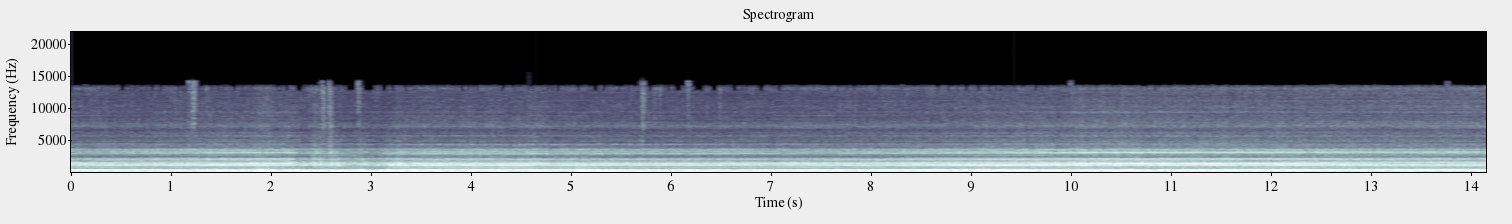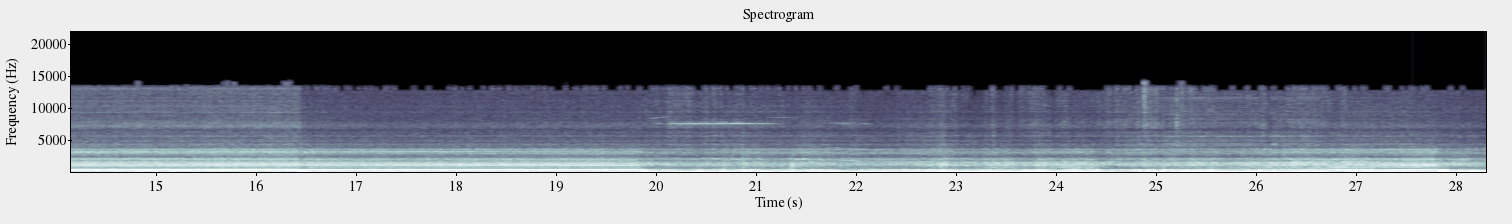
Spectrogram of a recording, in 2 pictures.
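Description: A race car engine roars at high speed, dropping in pitch as it shifts gears and slows.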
